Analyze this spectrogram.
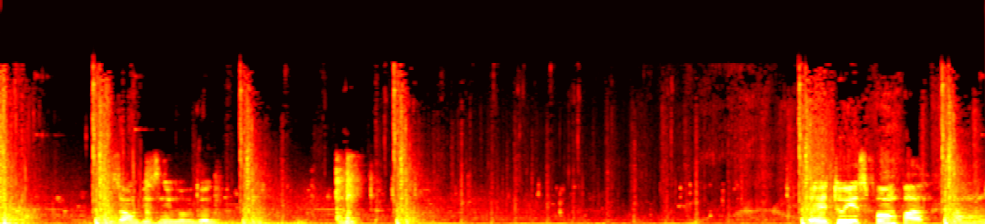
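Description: A pistol fires sharp, loud shots.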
